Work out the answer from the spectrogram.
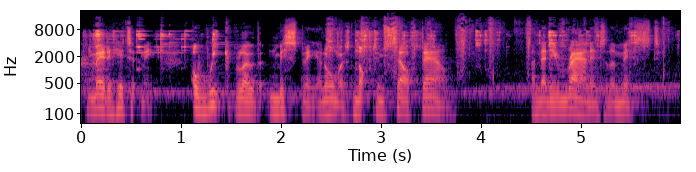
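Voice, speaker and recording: Radio play narrator, male actor: low English voice, literary, measured, wryly recalling childhood; noisy track. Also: animated, lightly acted. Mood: tense. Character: grown man wryly recalling his fearful boyhood. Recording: noisy home recording.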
